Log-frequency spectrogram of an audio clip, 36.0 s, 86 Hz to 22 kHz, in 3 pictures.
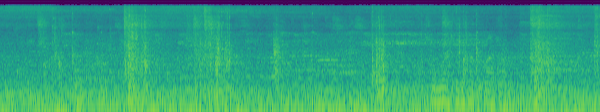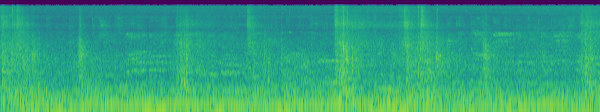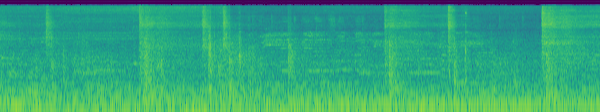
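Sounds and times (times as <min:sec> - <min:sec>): printing press humming: 0:00.0 - 0:36.0
pneumatic air hiss: 0:24.9 - 0:28.7, 0:31.7 - 0:33.2, 0:34.8 - 0:36.0
compressed air hiss: 0:34.8 - 0:36.0.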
